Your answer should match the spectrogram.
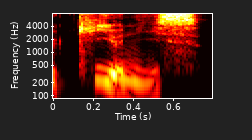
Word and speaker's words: Chionis: C'est qu'à la fin, il y a une photo d'un oiseau qui s'appelle le Kionis. Ça s'écrit C-H-I-O-N-I-S,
